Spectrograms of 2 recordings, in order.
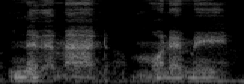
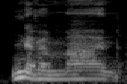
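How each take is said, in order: First: Soft, breathy whisper. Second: Said in the usual way. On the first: A narrator's reading. Hoarse trainer comforting the lion in a whisper. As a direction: whisper it tenderly, voice lost. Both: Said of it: "he whispered".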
